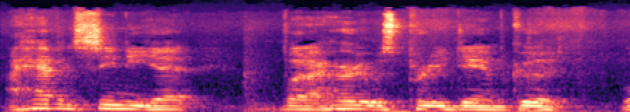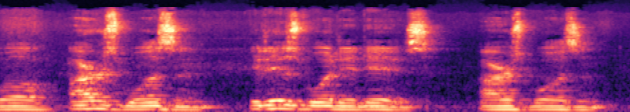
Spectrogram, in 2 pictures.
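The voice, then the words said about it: Imitates another person's voice. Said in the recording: “my bad Mark Wahlberg impression”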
